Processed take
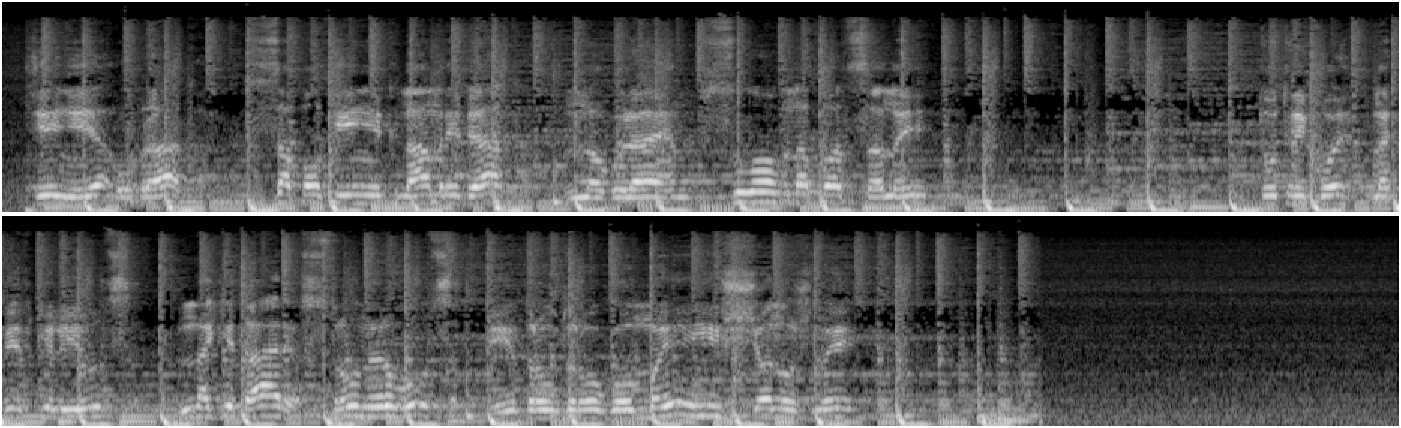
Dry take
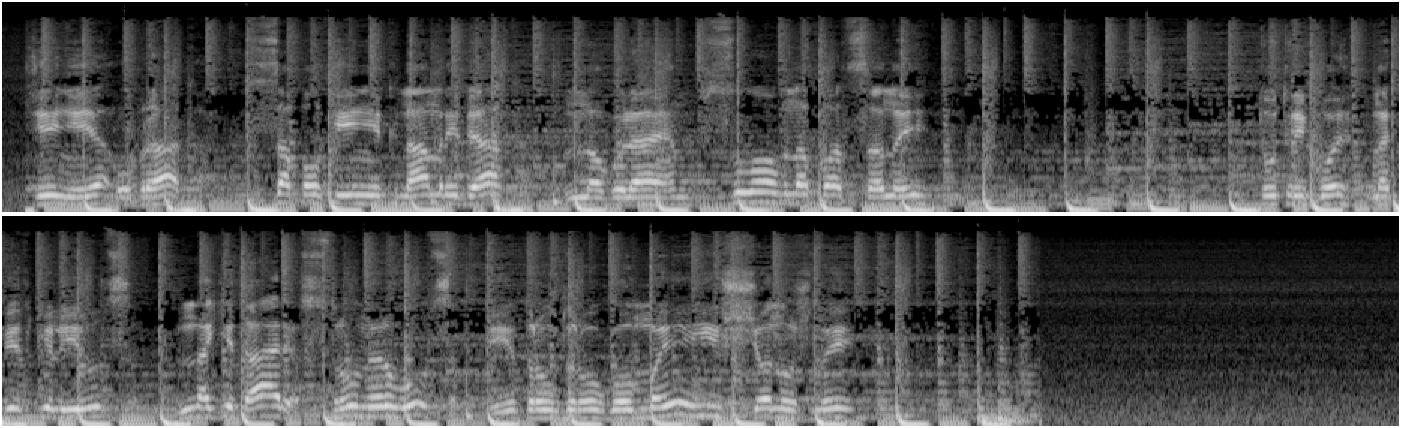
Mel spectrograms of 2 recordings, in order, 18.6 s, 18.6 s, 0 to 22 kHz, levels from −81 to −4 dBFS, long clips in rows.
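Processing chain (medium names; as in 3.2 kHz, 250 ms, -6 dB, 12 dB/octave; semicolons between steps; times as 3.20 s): early reflections 10 ms -5.5 dB, 76 ms -17.5 dB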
